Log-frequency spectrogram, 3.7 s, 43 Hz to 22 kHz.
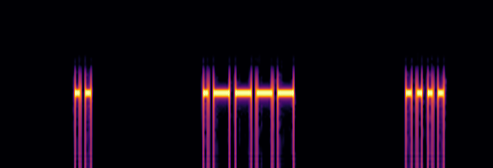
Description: Morse code, heard as a keyed tone, about 30 wpm, spaced as for 9 wpm, 690 Hz. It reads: I1H
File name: Lesson 16e - Letter c - Three Characters 30wpm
